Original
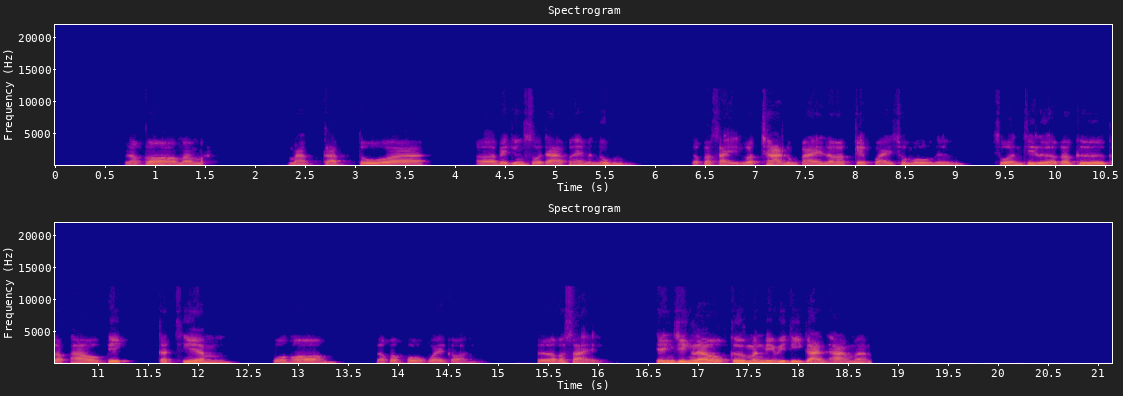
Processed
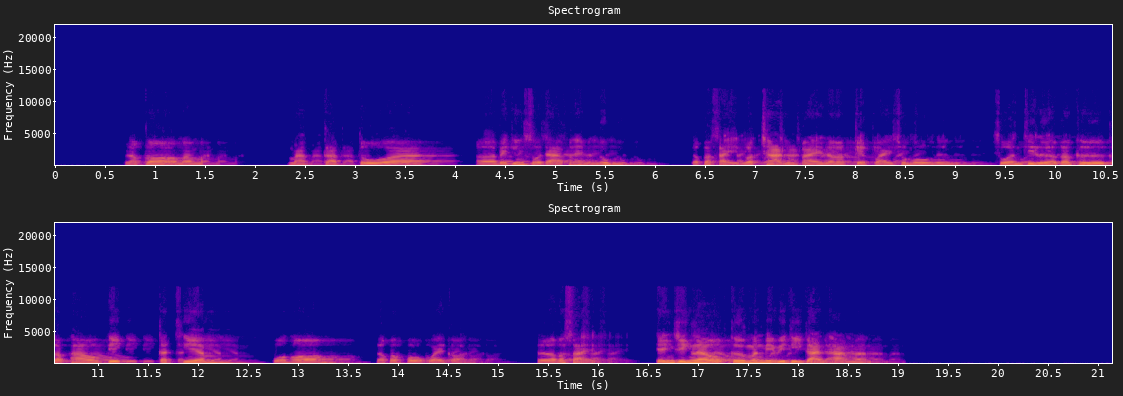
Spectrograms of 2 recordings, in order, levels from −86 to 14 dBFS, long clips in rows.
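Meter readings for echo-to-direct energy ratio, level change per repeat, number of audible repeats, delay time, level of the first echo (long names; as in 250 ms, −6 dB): −14.5 dB, −7.5 dB, 2, 171 ms, −15.0 dB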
